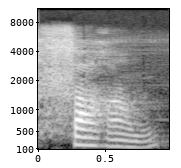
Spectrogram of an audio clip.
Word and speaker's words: pharaon: accueillir le tombeau du pharaon donc vous l'avez sur la feuille de route mais c'est ph à air à eau et comme ça se prononce farah ph à ras el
